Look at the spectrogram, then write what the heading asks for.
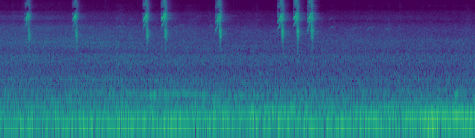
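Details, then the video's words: Short-tailed young Eurasian magpie following a parent and begging for food without pause: sharp, harsh rasping notes given singly or in quick pairs and triplets, about eight in ten seconds, over a low steady rumble. "밥 달라고 따라 다니며 보채는 어린 까치(까치 새끼)"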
